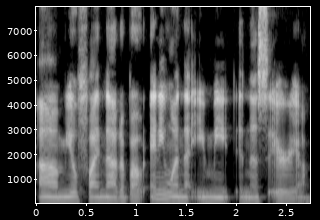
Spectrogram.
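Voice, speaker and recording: Heard in a dry, close recording with no echo, a woman with an American accent has a very deep, low pitch and a bright, sharp tone. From Minnesota (Duluth, northern). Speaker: podcast guest. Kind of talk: interview conversation. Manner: many fillers (um, uh).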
